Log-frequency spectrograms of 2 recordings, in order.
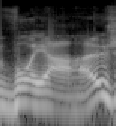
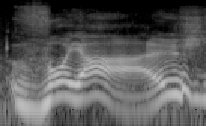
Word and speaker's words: Voyage: Let's start on the outside of the Voyage, and by the way, yes, it is pronounced Voyage, not voyage. They wanted to give it a little French flair, and they certainly got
